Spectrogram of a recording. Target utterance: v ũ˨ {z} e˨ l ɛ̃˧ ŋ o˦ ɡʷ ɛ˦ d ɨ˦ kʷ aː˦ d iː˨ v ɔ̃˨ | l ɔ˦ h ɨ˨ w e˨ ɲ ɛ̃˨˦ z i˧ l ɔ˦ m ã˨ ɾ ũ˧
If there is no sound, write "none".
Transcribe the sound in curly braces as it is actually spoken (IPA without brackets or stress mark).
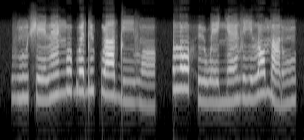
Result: ʃ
